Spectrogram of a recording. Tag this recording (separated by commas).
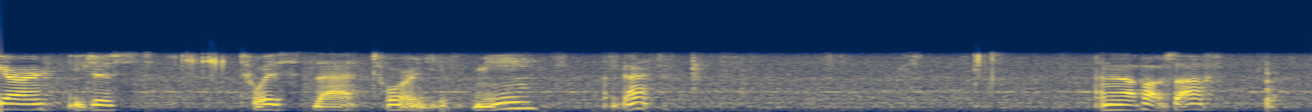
inside a small room, Speech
